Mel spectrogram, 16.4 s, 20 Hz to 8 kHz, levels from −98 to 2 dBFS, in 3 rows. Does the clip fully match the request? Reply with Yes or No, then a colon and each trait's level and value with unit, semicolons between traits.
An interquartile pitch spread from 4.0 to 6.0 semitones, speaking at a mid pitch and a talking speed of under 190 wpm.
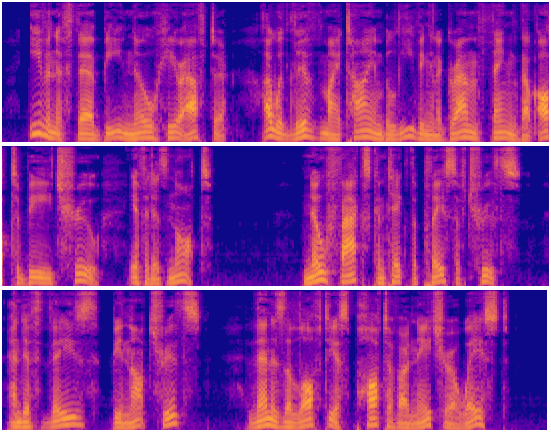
No: wide, 5.6 semitones; low, 110 Hz; average, 180 wpm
